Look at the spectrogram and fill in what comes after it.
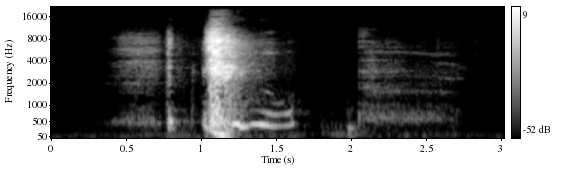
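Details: Person with a head cold, also coughing, with sinus pressure, a scratchy throat and a failing voice: a short inward gasp, then one forceful sneeze and a quieter breath after it.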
